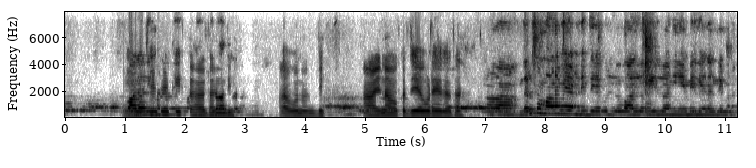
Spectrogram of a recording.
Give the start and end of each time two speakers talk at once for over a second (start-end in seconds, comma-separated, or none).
1.1-2.8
